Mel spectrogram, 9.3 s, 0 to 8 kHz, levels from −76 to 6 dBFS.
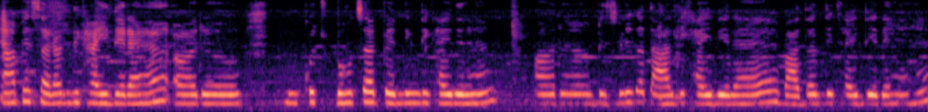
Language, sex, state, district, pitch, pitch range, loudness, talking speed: Chhattisgarhi, female, Chhattisgarh, Raigarh, 250 Hz, 240-270 Hz, -16 LUFS, 195 wpm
